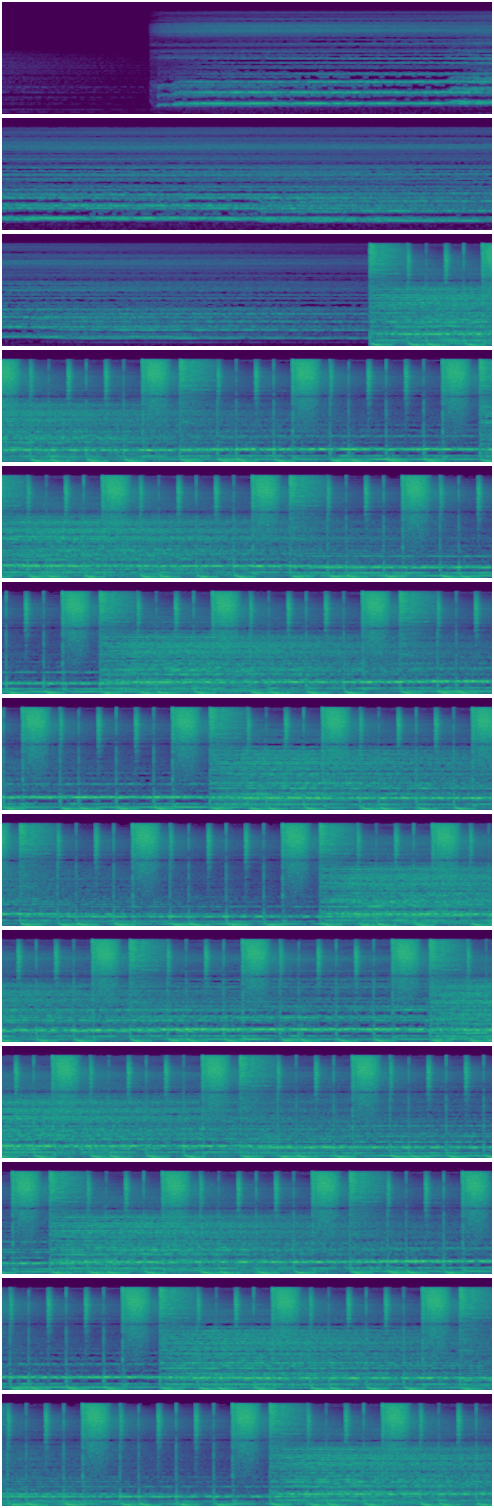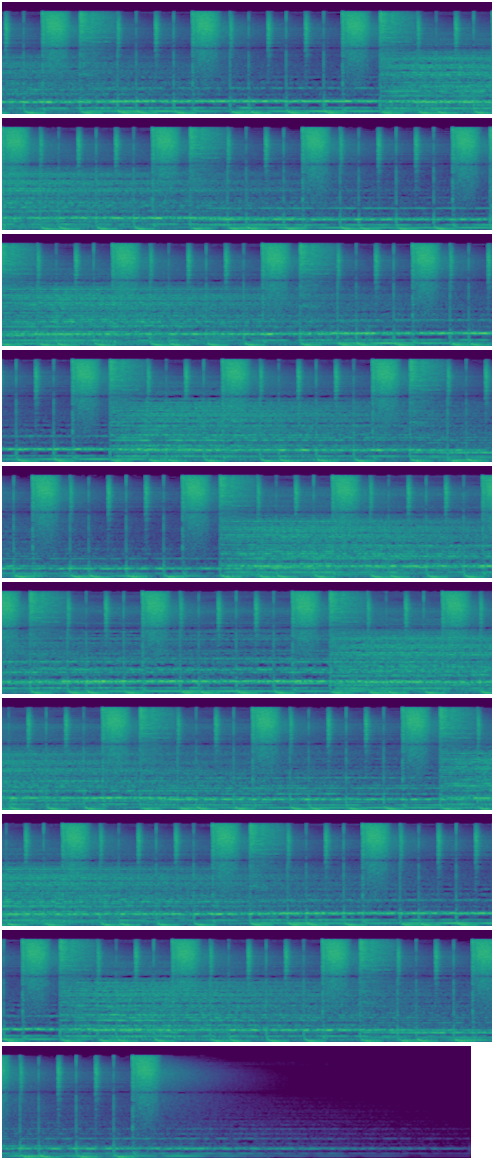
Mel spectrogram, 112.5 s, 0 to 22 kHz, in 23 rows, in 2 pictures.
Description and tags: Similar to ambient beat 1 but less happy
